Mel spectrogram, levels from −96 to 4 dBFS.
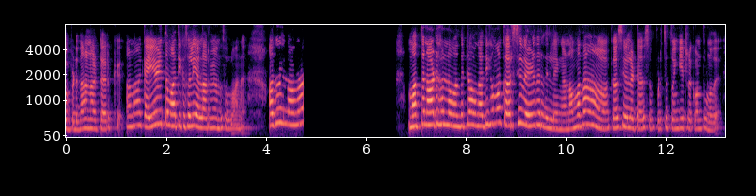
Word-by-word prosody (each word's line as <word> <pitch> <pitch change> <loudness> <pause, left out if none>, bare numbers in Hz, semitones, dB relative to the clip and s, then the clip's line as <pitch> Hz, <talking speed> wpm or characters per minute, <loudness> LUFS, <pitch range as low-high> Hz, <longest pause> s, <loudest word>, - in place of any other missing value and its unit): அப்படிதானட்டருக்கு. 230 +1 -4 0.2
ஆனா 290 +2 -4 0.2
கையெழுத்தை 340 +5 +2
மாத்திக்க 300 -1 +2
சொல்லி 300 +1 +2
எல்லாருமே 255 0 0
வந்து 250 +1 -7
சொல்லுவாங்க. 235 - -10 0.6
அதுவும் 380 +4 0
இல்லாம 340 +2 +1 2.2
மத்த 300 +4 +6
நாடுகள்ல 340 0 +6
வந்துட்டு 300 +2 -1
அவுங்க 320 -2 +1
அதிகமா 355 +5 -1
கர்சிவ் 320 +3 +3
எழுதறதில்லைங்க. 265 -9 -3
நம்ம 270 +6 0
தான் 350 -1 +2 0.4
கர்சிவ் 260 +2 0
லெட்டர்ஸ 250 +1 -5
பிடிச்சு 235 +3 -10
தொங்கிட்ருக்கோம்னு 235 -1 -7
தோணுது. 200 -5 -9
285 Hz, 110 wpm, -23 LUFS, 240-330 Hz, 2.2 s, மத்த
